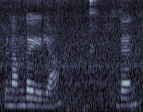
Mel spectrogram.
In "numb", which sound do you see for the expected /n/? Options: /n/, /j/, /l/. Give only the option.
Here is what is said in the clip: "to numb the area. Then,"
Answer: /n/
